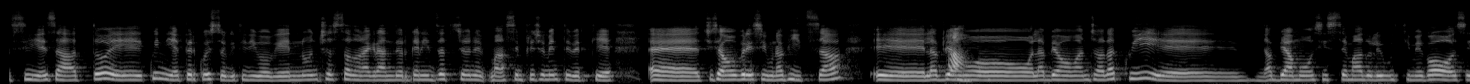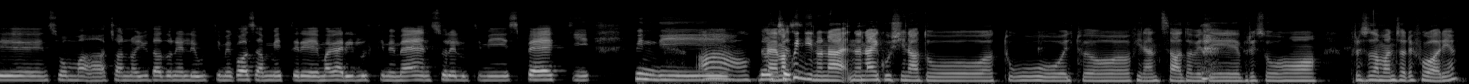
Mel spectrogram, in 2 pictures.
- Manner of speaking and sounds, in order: tapping; chuckle
- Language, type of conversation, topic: Italian, podcast, Come hai organizzato una cena per fare bella figura con i tuoi ospiti?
